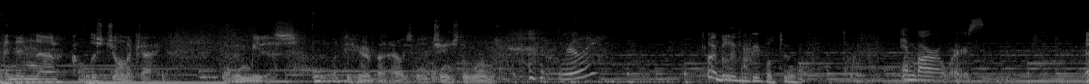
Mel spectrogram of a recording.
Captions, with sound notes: AND THEN, UH, CALL THIS JONAH GUY, HAVE HIM MEET US. I'D LIKE TO HEAR ABOUT HOW HE'S GONNA CHANGE THE WORLD. (chuckles) REALLY? I BELIEVE IN PEOPLE, TOO. AND BORROWERS.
